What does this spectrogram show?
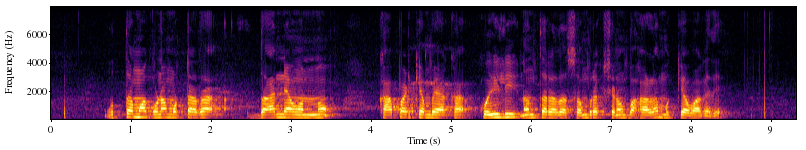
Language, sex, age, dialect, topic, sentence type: Kannada, female, 18-24, Central, agriculture, statement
